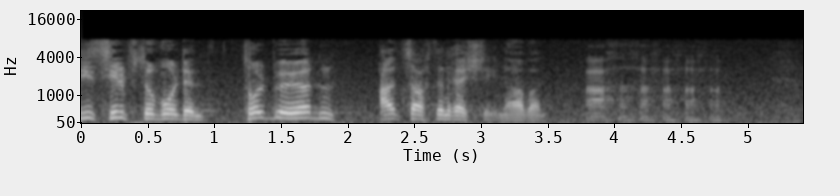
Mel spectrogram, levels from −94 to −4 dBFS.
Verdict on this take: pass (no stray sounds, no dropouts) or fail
fail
